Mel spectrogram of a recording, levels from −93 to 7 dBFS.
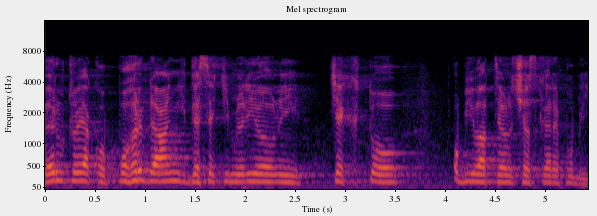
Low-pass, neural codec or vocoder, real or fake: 7.2 kHz; none; real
